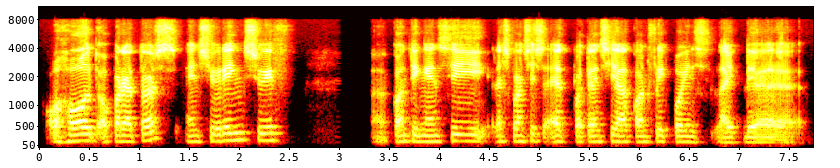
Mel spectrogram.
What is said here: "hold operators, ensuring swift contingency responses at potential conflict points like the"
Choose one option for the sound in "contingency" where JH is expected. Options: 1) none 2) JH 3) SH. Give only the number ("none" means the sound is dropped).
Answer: 1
